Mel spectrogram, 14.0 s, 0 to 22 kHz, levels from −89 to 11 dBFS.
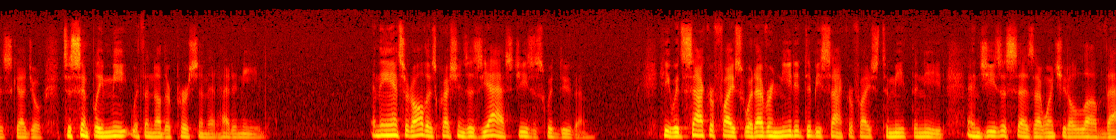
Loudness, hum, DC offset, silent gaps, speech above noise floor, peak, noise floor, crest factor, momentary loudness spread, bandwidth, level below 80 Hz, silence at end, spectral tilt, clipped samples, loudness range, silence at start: -22 LUFS; none; under 0.1%; none; 27 dB; -2 dBFS; -49 dBFS; 20 dB; 12 LU; 17 kHz; -56 dBFS; 0 s; -5 dB/octave; under 0.1%; 4 LU; 0 s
